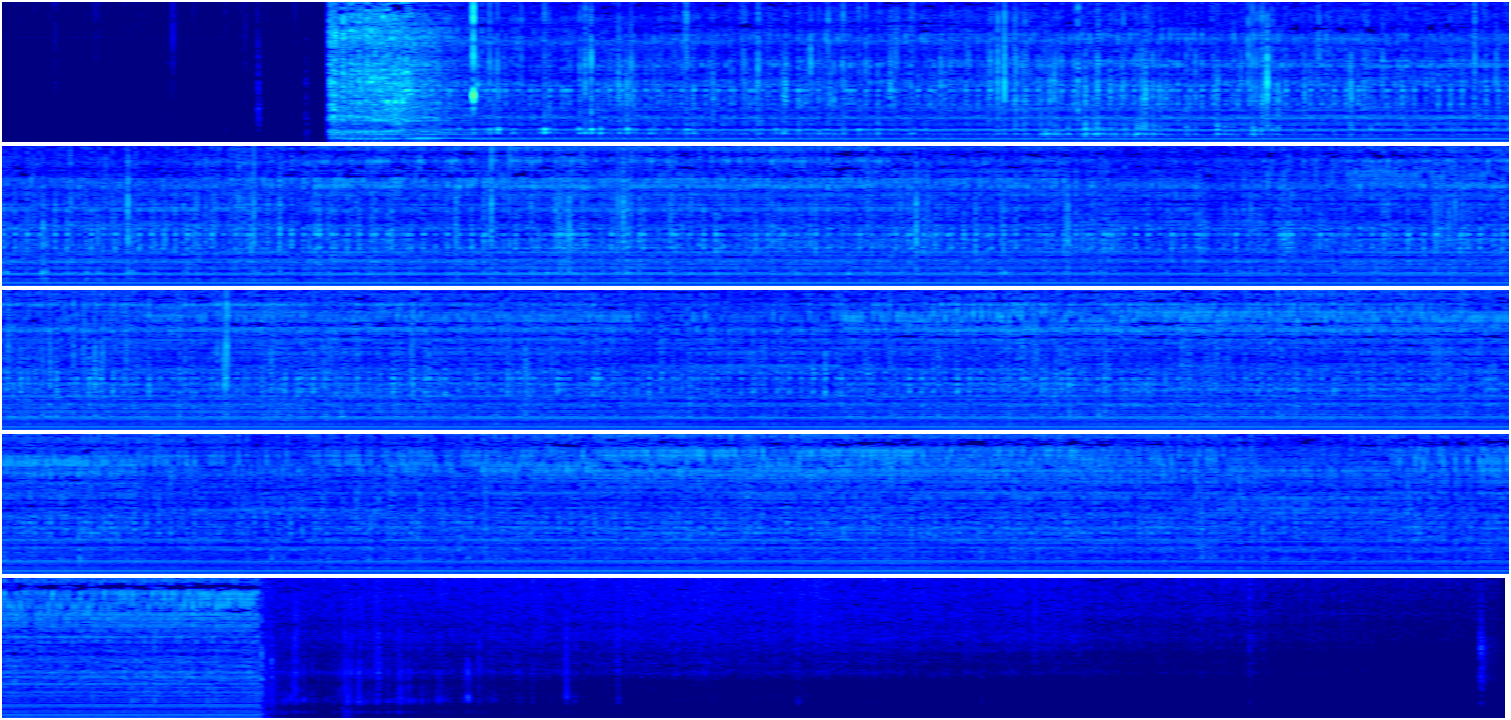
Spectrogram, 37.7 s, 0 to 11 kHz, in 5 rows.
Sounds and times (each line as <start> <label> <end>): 1.7 Coffee Machine Motor 31.5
